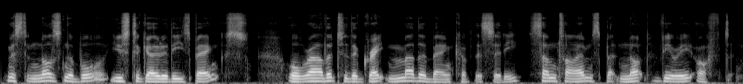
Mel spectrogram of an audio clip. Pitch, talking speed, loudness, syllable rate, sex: 140 Hz, 185 wpm, -16 LUFS, 4.9 syllables/s, male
